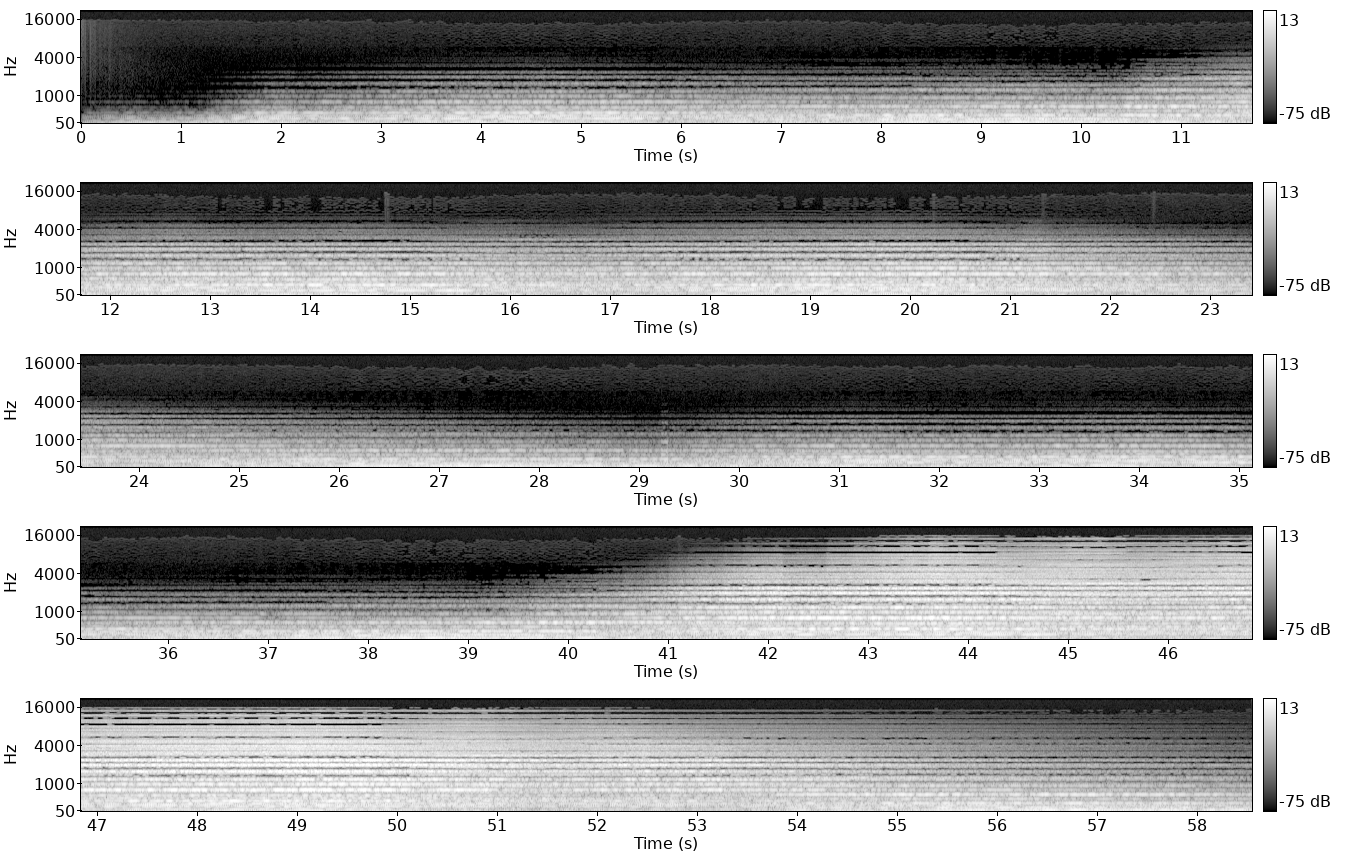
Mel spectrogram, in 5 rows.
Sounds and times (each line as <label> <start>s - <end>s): music 0.0s - 58.5s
